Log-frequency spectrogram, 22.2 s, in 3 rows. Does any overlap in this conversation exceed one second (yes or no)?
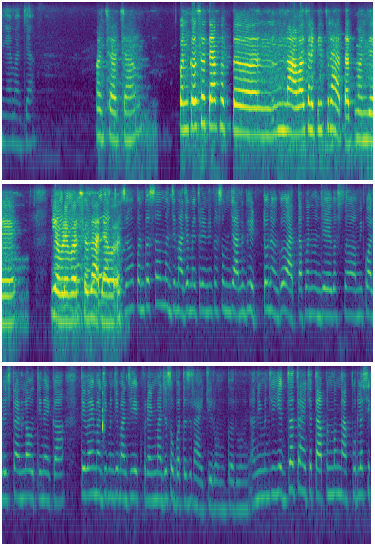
yes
